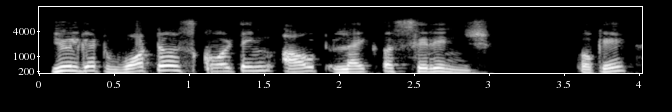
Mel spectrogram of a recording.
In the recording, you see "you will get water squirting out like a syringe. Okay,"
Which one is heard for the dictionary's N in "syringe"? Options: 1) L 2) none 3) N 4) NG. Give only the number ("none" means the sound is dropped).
3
